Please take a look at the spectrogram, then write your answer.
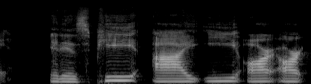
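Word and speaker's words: Pierre: R E and it it's like pure like Piers Morgan type pronunciation.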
